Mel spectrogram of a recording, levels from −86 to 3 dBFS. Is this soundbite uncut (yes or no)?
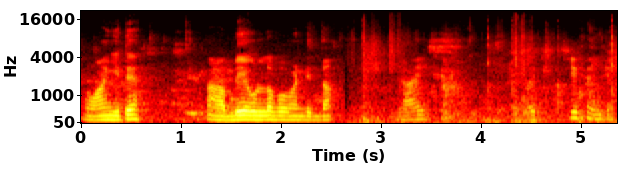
no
